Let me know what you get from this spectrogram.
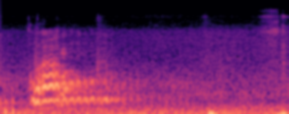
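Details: Pet cat, excited and happy in the morning, uttering one brief rising-falling meow, then quiet with a couple of soft thumps.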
